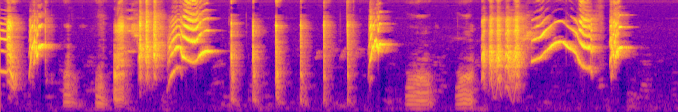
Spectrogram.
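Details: Black-winged starling song used as a lure to make birds sing: a loud, varied stream of harsh squawks, rapid clicking bursts, buzzy notes and rising-falling whistled sweeps, with pitch jumping between low rattles and high piercing calls.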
